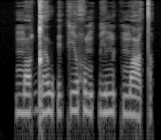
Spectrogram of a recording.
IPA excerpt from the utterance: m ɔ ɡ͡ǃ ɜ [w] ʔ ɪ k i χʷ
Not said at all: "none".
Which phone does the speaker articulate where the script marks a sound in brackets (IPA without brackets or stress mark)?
w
